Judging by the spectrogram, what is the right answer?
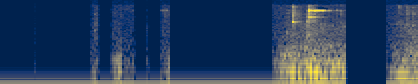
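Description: Near silence, with a few faint ticks and one soft, brief clink of a metal keychain multi-tool against keys about one and a half seconds in.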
